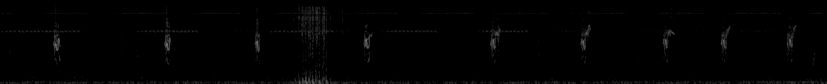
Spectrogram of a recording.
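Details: Stripe-throated bulbul chick in the nest, being fed by its parents. It makes single thin, high chirps spaced about a second apart. A brief rustling burst breaks in near the middle.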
